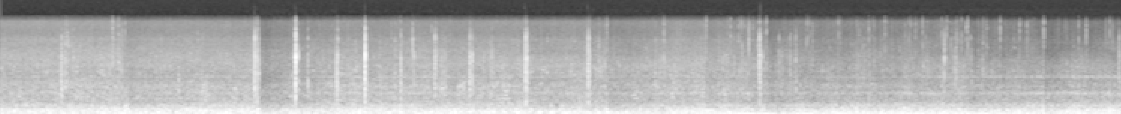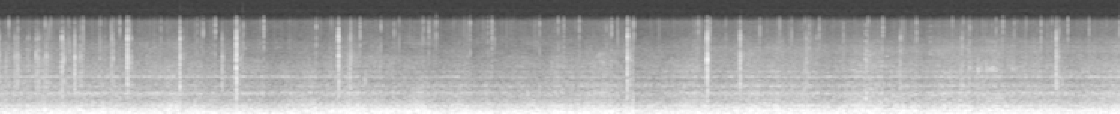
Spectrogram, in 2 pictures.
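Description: Jet airliner cabin noise during landing: a steady low rumble of engines and airflow with many sharp rattling clicks as the plane touches down and rolls along the runway, growing slightly louder about ten seconds in.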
